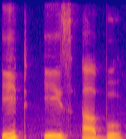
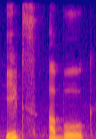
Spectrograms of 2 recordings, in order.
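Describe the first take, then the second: First: 'It is' is said as two full words. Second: 'It is' is shortened to one syllable.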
